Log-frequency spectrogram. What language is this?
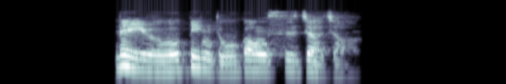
Chinese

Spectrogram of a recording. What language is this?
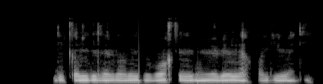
Pashto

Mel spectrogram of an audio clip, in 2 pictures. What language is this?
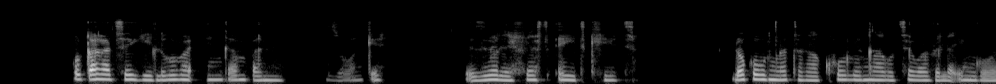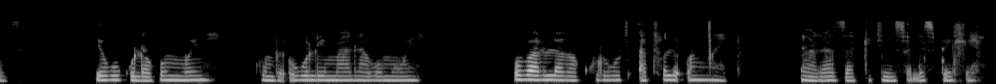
North Ndebele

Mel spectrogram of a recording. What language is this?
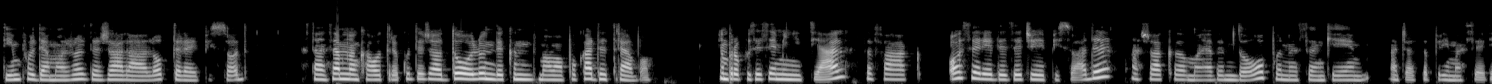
Romanian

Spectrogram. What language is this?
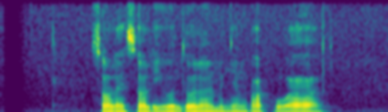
Javanese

